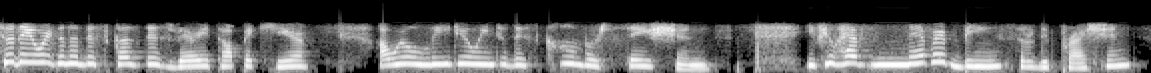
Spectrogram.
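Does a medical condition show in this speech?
No.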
